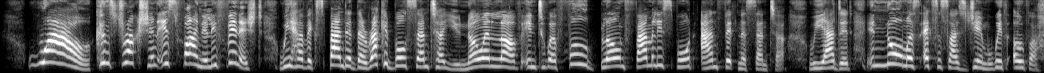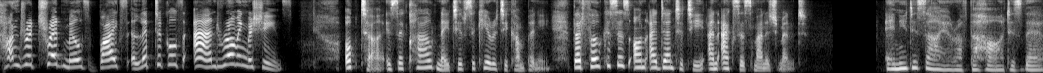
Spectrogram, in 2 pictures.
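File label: Bangla female english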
